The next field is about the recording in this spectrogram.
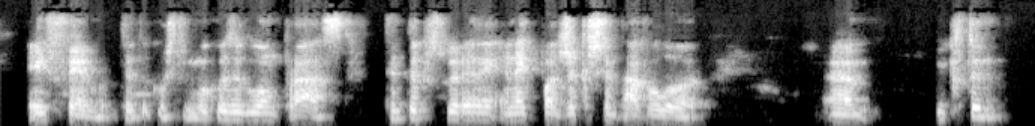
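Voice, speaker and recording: Talking at a very fast pace with long, frequent pauses, a man uses a fairly high pitch, very wide pitch swings and vocal fry. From Portugal, Algarve (Portimão). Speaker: entrepreneur. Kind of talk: interview. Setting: remote call.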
